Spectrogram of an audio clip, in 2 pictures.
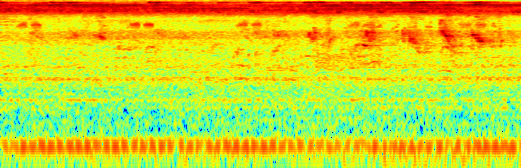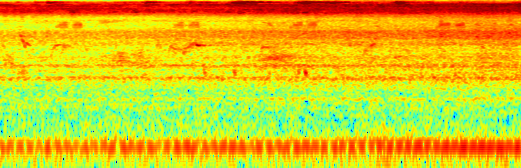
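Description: Low, steady rumble of a distant diesel locomotive approaching along the track, slowly growing louder, with birds chirping now and then.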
